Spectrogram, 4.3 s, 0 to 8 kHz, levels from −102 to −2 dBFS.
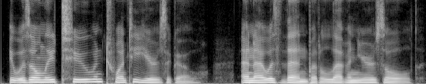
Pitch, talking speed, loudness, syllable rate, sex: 170 Hz, 225 wpm, -16 LUFS, 5.6 syllables/s, female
